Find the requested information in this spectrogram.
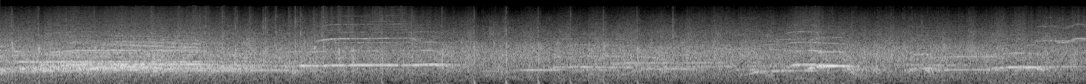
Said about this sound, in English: How about a round of applause for this incredible cast?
